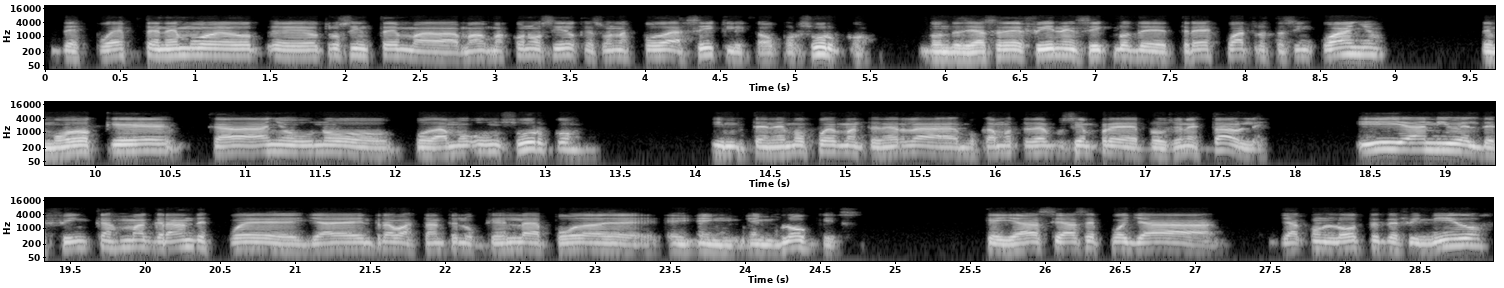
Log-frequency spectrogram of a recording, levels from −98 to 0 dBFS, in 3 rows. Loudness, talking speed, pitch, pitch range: -21 LUFS, 155 wpm, 130 Hz, 120-145 Hz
